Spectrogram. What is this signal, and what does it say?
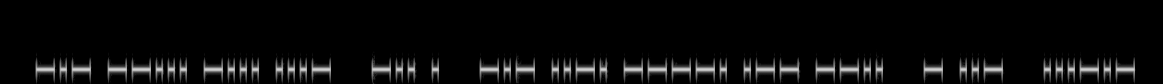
Morse code, heard as a keyed tone, about 20 wpm, 700 Hz. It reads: K7BV DE KF9WZ TU <SK>
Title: K1USN SST QSO Practice 20wpm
